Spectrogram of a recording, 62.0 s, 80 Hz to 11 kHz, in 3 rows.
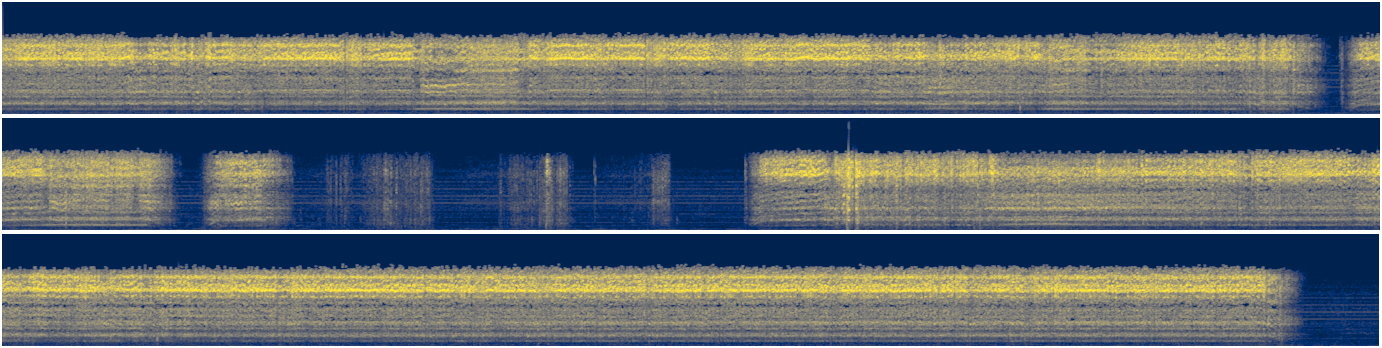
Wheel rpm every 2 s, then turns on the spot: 160, 160, 160, 160, 160, 160, 160, 160, 160, 120, 110, 100, 60, 20, 10, 10, 150, 170, 160, 160, 160, 160, 160, 160, 160, 160, 160, 160, 160, 160, 50.
22-24 26-30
